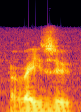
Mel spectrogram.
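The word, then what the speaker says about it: Raidō: Okay, often pronounced Rado, but it's actually pronounced traditionally Reizu.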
